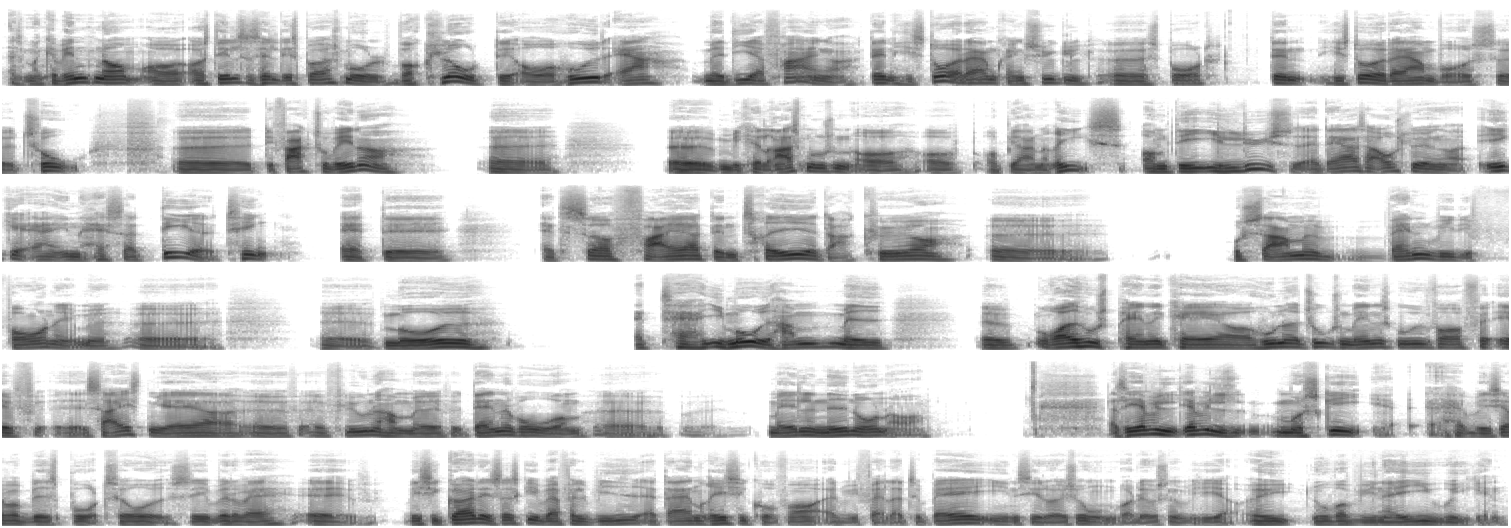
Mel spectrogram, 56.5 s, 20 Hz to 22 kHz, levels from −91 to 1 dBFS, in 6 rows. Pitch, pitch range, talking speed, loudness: 105 Hz, 95-120 Hz, 170 wpm, -23 LUFS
